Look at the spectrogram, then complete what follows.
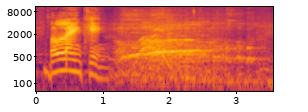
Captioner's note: audience gasps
